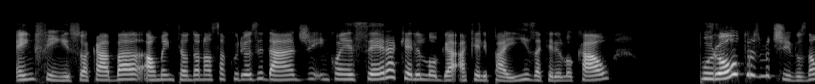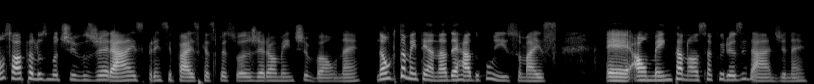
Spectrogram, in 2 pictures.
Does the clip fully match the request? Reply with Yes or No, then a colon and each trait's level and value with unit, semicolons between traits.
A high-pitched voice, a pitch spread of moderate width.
Yes: high, 210 Hz; average, 4.3 semitones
